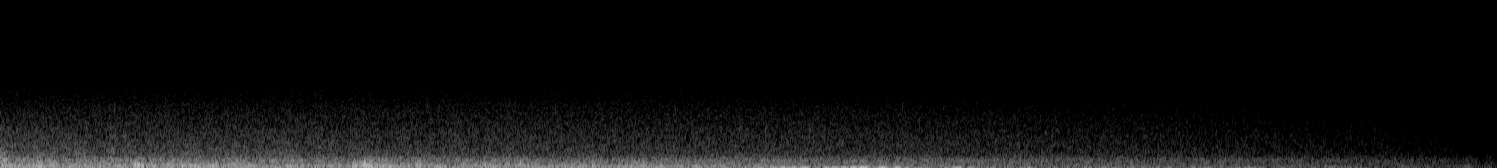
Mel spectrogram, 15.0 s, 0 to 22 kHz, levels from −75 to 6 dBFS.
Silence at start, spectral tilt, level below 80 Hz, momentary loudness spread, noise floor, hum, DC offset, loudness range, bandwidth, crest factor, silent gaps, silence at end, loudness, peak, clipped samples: 0 s; -11 dB/octave; -34 dBFS; 21 LU; -56 dBFS; none; under 0.1%; 19 LU; 3.6 kHz; 20 dB; none; 0.25 s; -34 LUFS; -10 dBFS; under 0.1%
